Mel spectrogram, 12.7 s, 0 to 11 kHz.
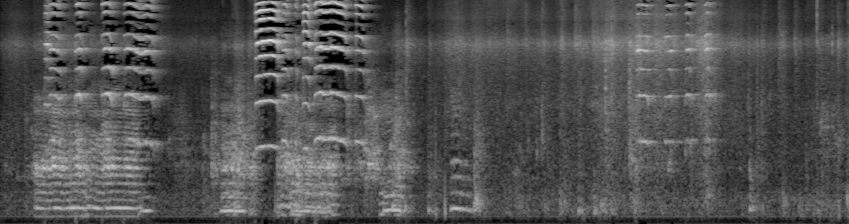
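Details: A 6-month-old Vizsla howls, "singing" in wavering, whiny notes that rise into high, squeaky yelps.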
